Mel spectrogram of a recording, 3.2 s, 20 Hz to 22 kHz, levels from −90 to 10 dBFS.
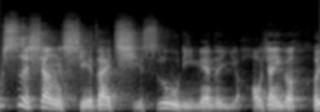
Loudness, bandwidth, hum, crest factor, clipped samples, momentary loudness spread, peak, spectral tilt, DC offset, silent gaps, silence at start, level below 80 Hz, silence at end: -19 LUFS; 11 kHz; none; 18 dB; under 0.1%; 8 LU; 0 dBFS; -4.5 dB/octave; under 0.1%; none; 0 s; -70 dBFS; 0 s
